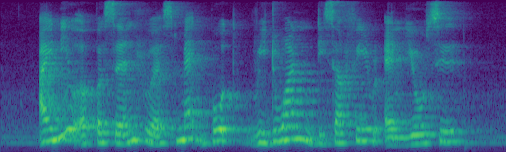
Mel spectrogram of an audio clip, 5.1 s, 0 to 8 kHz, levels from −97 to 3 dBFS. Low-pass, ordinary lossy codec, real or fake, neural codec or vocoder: none; none; real; none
